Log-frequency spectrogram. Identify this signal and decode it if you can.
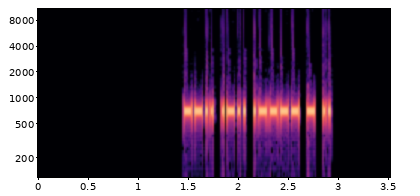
Morse code, heard as a keyed tone, about 48 wpm, 700 Hz. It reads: ZL1TI
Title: DXCC-100 Call Signs - 5 Characters - Repeated 2x - 45wpm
